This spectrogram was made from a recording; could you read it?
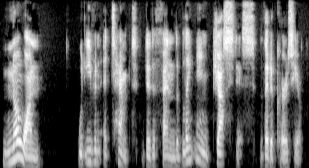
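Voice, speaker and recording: Debate speaker, mid-pitched voice, prepared persuasive speech, formal wording, emphatic, rhetorical. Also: big pitch swings, a little slow, a bit bright.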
